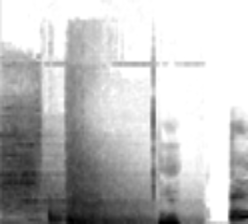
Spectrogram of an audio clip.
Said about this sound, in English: drops the gun. It bangs.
